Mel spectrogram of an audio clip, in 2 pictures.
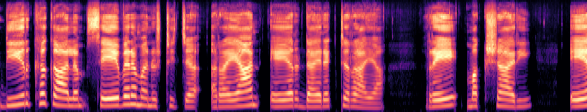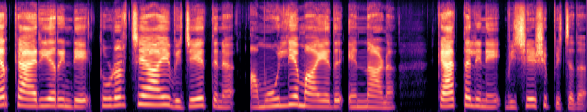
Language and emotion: Malayalam, neutral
